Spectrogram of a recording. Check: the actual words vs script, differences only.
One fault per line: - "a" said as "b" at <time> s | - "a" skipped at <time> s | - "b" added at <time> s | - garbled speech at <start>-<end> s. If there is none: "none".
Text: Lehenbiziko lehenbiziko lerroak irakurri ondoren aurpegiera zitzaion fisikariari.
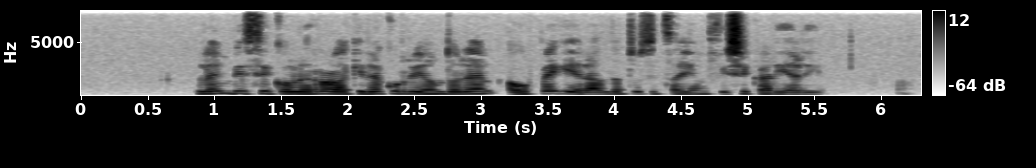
- "lehenbiziko" skipped at 1.6 s
- "aldatu" added at 3.9 s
